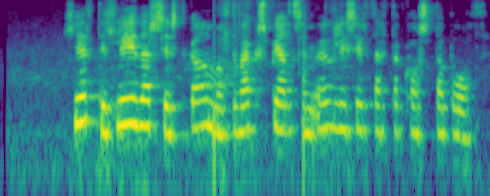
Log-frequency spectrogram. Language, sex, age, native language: Icelandic, female, 50-59, Icelandic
